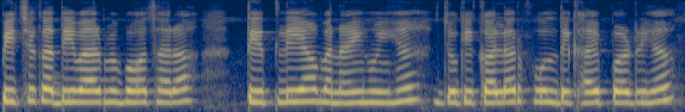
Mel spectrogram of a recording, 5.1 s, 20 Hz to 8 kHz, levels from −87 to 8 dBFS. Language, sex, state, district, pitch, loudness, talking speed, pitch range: Hindi, female, Jharkhand, Garhwa, 295 Hz, -16 LUFS, 200 wpm, 290-310 Hz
